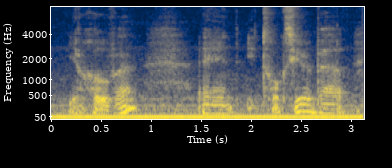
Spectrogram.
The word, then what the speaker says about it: Jehovah: is pronounced it's got the full vowel so pronunciation is right there it says jehovah all right and that's the proper name of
